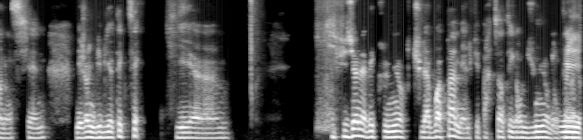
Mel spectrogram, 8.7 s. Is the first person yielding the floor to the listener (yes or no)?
no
